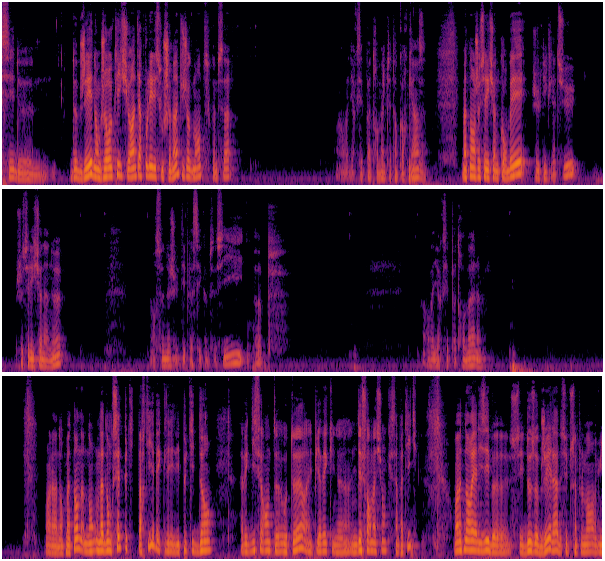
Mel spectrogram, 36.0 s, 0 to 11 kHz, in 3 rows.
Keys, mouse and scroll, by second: 2.7 click, 4.0 click, 4.5 click, 4.9 click, 7.9 click, 9.8 click, 10.6 click, 12.3 click, 13.5 click, 14.9 click, 15.6-17.0 drag, 18.3 click, 20.3-22.3 drag, 23.4-24.6 drag, 24.6 middle click, 32.4 middle click, 35.3 click, 35.9-36.0 drag.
